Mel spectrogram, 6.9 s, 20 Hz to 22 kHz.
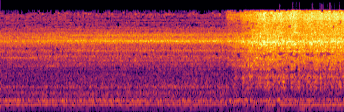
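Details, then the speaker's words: Old boring bar on its fifth cut, boring a 1950 Dodge flathead block for a cylinder sleeve install: steady motor hum, then after four seconds a bright hissing scrape as the cutter bites; cutting normally. "There you go. She's cutting."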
